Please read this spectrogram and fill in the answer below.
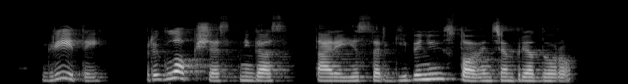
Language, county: Lithuanian, Šiauliai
